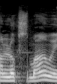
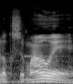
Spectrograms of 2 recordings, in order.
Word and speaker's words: Lhokseumawe: Menariknya lagi nih teman Kongko, nama Lok Sumawe juga terdapat dalam Pengkeh di masa Sultan Jauharul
